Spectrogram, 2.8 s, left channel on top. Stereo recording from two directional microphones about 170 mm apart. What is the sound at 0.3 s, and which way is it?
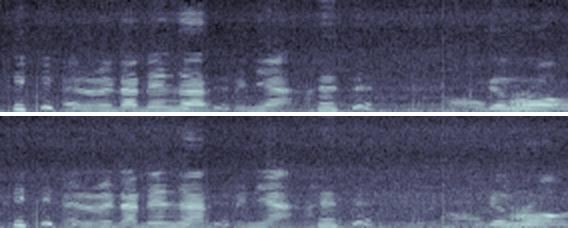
Speech, 35° left (ahead or behind).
